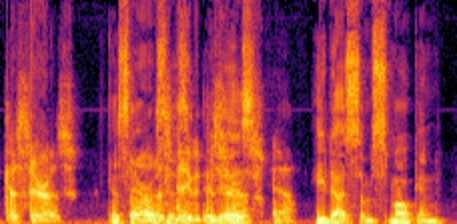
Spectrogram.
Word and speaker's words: Caceres: first started working together we had to decide whether it was going to be casares or caceres he's got two an uncle and a grant to follow the business and so they he pronounced it like they did caseras yeah he does some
